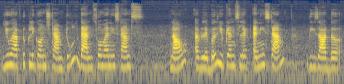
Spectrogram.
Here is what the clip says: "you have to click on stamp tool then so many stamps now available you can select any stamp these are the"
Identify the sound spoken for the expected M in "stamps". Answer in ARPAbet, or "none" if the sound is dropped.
M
